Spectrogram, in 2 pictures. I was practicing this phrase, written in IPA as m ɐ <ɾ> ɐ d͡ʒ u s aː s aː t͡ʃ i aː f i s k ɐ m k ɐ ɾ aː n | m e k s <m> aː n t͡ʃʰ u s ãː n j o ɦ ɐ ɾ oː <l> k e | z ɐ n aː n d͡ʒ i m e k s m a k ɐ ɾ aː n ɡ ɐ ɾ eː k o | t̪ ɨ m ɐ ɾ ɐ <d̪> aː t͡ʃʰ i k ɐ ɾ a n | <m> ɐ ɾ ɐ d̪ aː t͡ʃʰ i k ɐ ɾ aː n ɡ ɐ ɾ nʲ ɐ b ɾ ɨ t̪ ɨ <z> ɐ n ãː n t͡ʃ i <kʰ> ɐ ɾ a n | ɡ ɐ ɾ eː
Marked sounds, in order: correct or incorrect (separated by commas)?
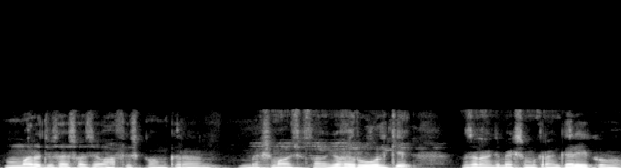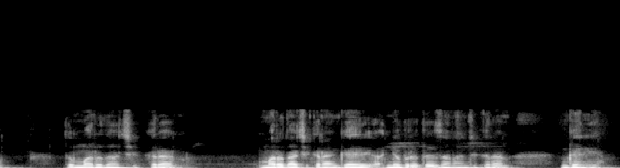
correct, correct, correct, correct, correct, correct, incorrect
